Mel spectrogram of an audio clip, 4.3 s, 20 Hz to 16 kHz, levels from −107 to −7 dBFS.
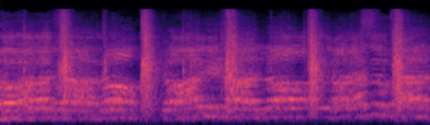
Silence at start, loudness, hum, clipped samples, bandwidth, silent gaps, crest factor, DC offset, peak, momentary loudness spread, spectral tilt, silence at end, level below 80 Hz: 0 s; -44 LUFS; none; under 0.1%; 12 kHz; none; 22 dB; under 0.1%; -24 dBFS; 4 LU; 0 dB/octave; 0 s; under -90 dBFS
